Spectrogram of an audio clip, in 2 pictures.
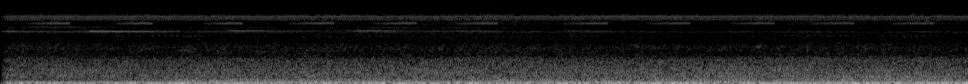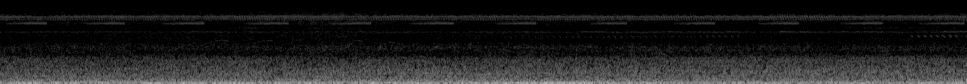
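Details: Bell cricket calling in autumn, recording amplified: faint, high, ringing chirps repeated about twice a second, each short and steady-pitched, almost buried under a loud, continuous low rumble of traffic or wind.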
